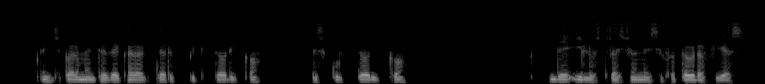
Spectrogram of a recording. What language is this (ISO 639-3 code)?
spa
